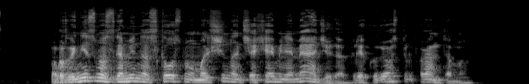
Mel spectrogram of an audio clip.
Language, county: Lithuanian, Kaunas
